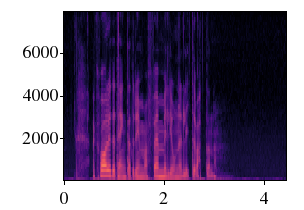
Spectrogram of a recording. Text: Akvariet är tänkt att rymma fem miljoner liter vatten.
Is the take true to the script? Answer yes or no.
yes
